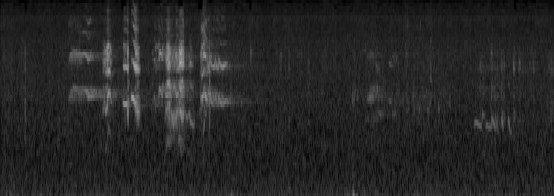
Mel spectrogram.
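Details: Captive rainbow lorikeets at Twycross Zoo, heard during enrichment: a rapid cluster of loud, shrill, grating screeches packed into about one second, followed by a few fainter scratchy notes against quiet background hiss.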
